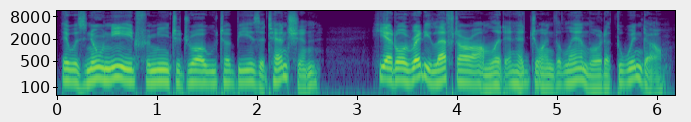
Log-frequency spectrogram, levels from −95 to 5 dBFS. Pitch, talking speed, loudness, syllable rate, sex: 135 Hz, 235 wpm, -19 LUFS, 6.8 syllables/s, female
